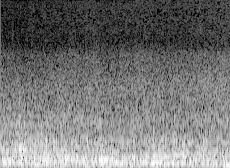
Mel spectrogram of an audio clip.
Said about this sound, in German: Schmetternde Donnerschläge lassen das Schiff erzittern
